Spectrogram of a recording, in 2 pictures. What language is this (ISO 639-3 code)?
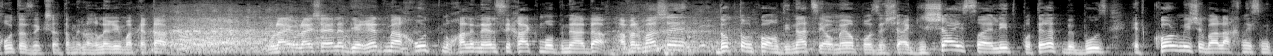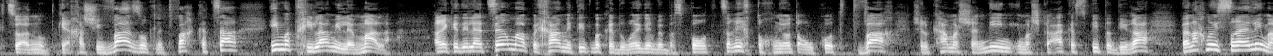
heb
